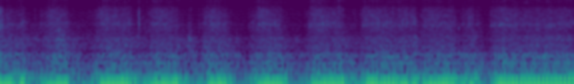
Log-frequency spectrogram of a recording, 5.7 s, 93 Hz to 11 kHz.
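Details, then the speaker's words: Ford F100 bumpside with a 390 FE V8, driven up a hill under load after new points, plugs, condenser and coil made no difference: uneven surging and sagging about twice a second that sounds like fuel delivery but comes from a failed distributor vacuum-advance diaphragm. "now for all the world it sounds like it could be a fuel delivery problem which it's not"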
